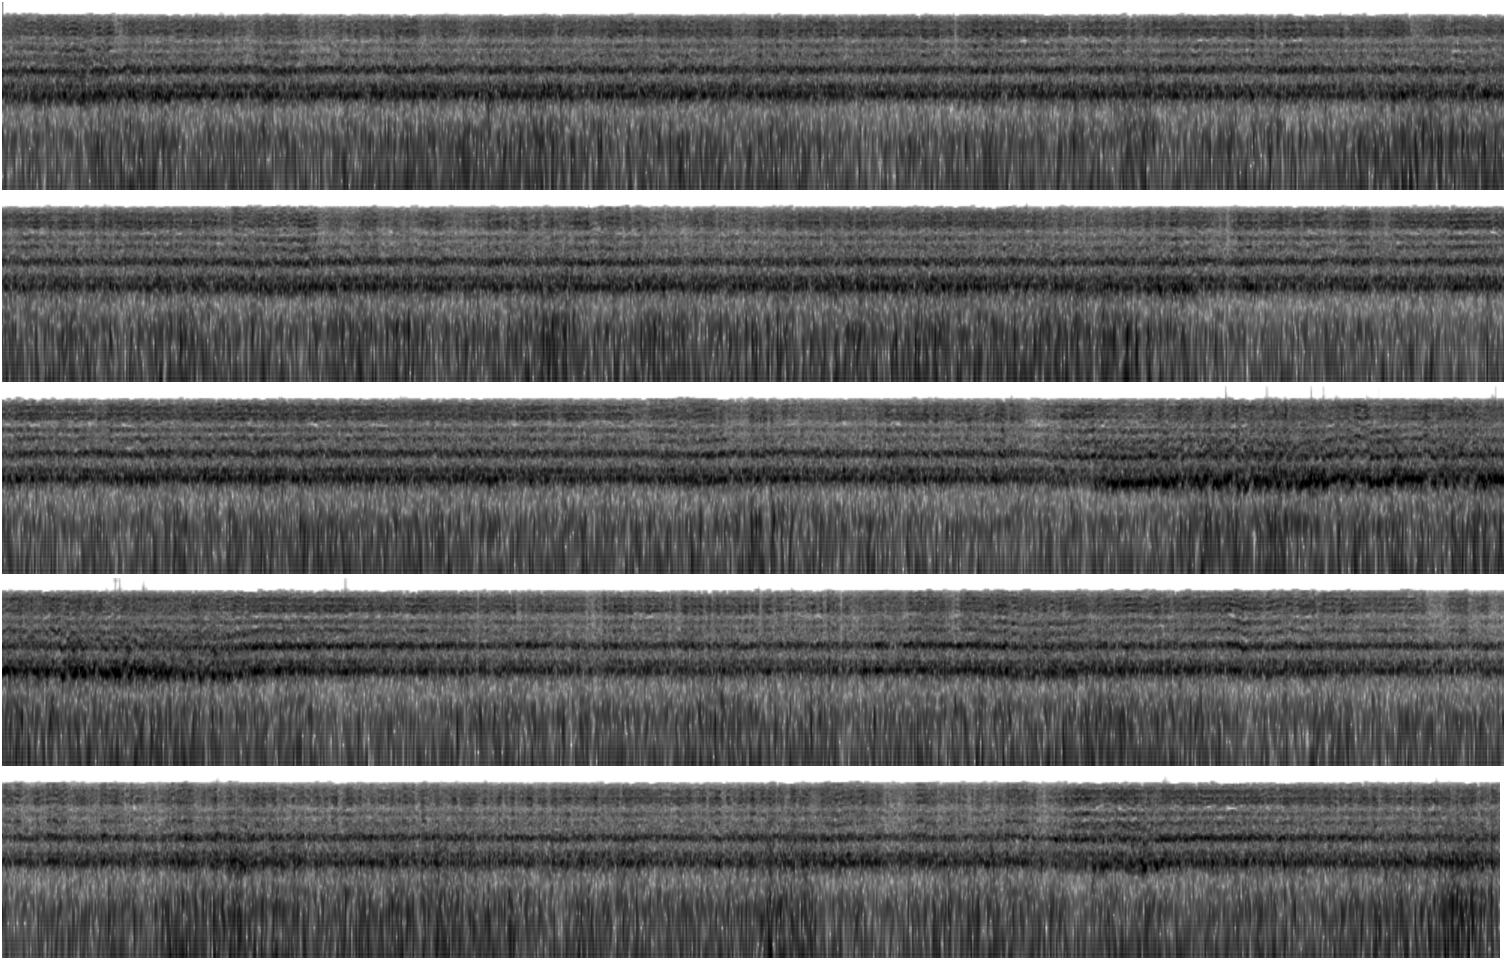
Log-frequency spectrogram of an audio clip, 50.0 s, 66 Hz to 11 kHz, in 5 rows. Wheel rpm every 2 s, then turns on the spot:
220, 230, 230, 240, 240, 230, 230, 230, 230, 230, 230, 240, 230, 220, 190, 200, 230, 230, 230, 230, 230, 230, 230, 230, 230.
none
